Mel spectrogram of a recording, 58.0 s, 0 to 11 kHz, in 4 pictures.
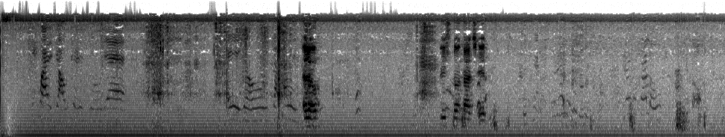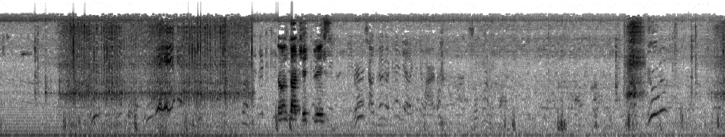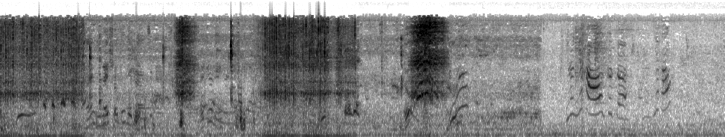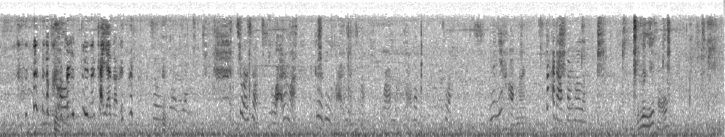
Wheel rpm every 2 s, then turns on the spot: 0, 0, 0, 0, 0, 0, 0, 0, 30, 30, 0, 0, 0, 0, 10, 20, 10, 20, 20, 10, 0, 0, 0, 0, 0, 0, 0, 0, 0.
16-20 28-30 34-36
